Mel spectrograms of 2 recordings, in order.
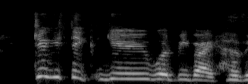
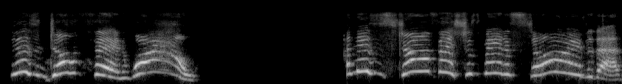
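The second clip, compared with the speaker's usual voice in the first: much higher, louder, thrilled; excited wonder; 12 semitones higher, 4 dB louder than usual. Acted. Teacher showing children sea creatures, much higher and excited. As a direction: squeal with delight at the dolphin.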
